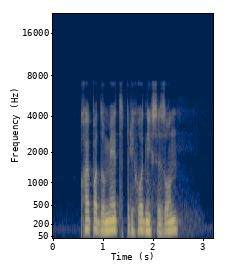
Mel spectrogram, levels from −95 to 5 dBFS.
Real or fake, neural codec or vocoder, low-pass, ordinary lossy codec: real; none; 7.2 kHz; MP3, 96 kbps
